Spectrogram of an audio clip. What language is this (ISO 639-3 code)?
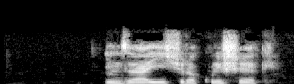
kin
